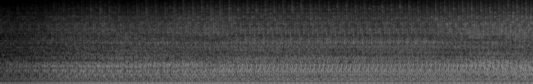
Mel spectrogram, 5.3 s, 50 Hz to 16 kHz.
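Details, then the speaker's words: Citroën 2CV flat-twin, just restarted after a no-spark fault: the idle picks up, then a sharp, regular puffing tick about four times a second chuffs through the engine note, from a bad exhaust leak somewhere. "I've got a bad exhaust leak in here somewhere I can hear it"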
